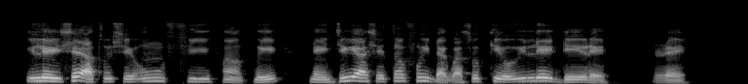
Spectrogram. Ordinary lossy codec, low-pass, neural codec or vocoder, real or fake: none; 7.2 kHz; codec, 44.1 kHz, 7.8 kbps, Pupu-Codec; fake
